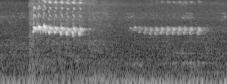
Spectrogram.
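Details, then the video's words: Yellow-vented bulbul (trucukan) lure call, used to draw in other bulbuls: a loud, bubbly burst of rapid chattering notes lasting under a second, then a softer, quicker chatter series, with a low hum underneath. "SUARA PANCINGAN BURUNG TRUCUKAN"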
